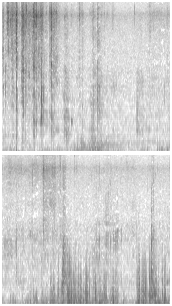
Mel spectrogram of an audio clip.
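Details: Elephant named Meri feeding on sugarcane: loud, low crunching and squelching chews come in quick uneven bursts, growing heavier toward the end, with wet snapping sounds of cane breaking.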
